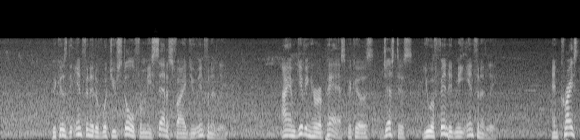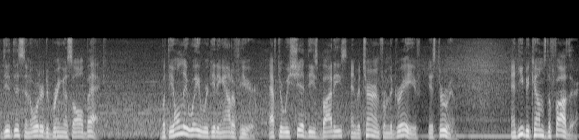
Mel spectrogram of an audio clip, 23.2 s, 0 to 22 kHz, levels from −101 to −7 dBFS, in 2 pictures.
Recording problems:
high frequencies cut off; noticeable; nothing above 7 kHz
traffic noise; noticeable; throughout; 15 dB below the speech

